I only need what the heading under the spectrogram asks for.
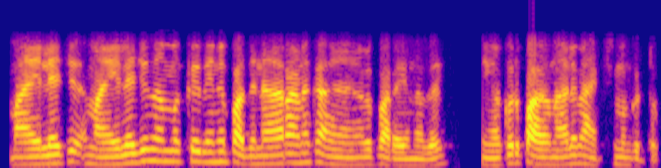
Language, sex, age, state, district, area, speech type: Malayalam, male, 18-30, Kerala, Palakkad, urban, conversation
